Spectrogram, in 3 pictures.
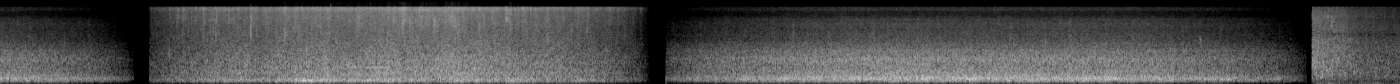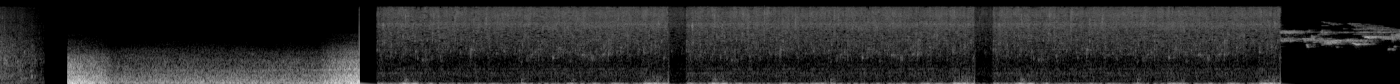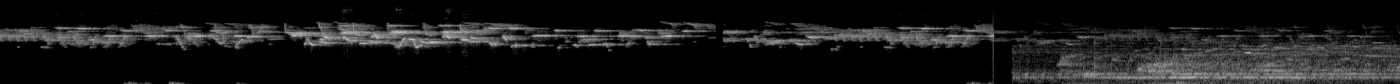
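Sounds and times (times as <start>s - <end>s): running water hissing: 1.5s - 6.5s, 17.8s - 26.8s
birds chirping: 35.2s - 42.0s.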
